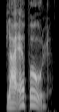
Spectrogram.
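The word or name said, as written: LEJRBÅL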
